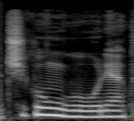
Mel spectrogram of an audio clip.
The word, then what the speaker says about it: Chikungunya: Chikungunya.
